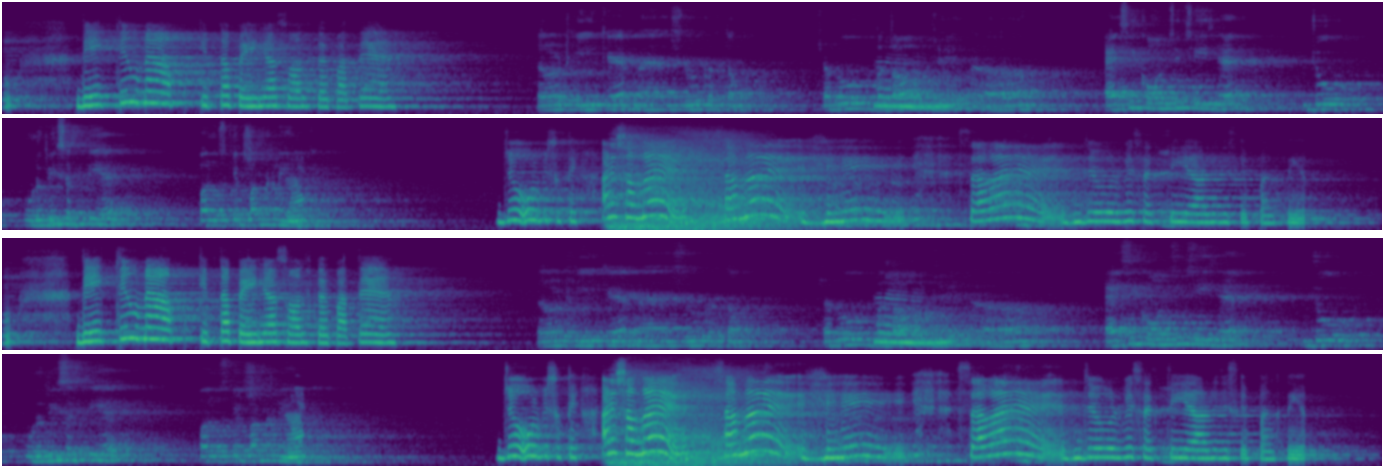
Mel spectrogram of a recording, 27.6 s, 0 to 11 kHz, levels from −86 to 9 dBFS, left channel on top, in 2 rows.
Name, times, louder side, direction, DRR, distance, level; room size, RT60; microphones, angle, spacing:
voice 1, 0.0-4.0 8.7-9.5 16.6-16.9 18.7-26.8, right 3 dB, 35° right, 12 dB, 0.5 m, -27 dB
voice 2, 5.3-7.4 8.2-10.3 11.0-12.4 13.0-13.6 14.0-15.0 15.8-17.0 21.9-23.4 23.9-24.0 25.3-25.6, equal, 45° left, -2 dB, 4.0 m, -40 dB
sound 1, 19.8-22.3, equal, 10° right, 7.4 m, -33 dB
19.5 x 19.0 x 9.2 m, 2.6 s
head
